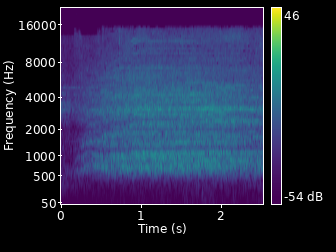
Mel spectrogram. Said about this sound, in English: Let's do a little bit of a test, because I get around the country a fair bit. If I've been to your church at any point, scream.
